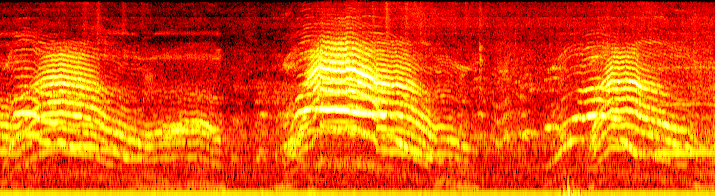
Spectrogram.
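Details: Mating-season cats give three swelling, arched yowls, each rising then sinking in pitch, with a brief knock near seven seconds and a steady low hum in the background.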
